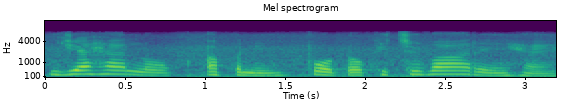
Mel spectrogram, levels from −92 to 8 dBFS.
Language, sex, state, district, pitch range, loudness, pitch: Hindi, female, Punjab, Fazilka, 165-225 Hz, -16 LUFS, 185 Hz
